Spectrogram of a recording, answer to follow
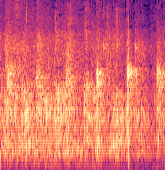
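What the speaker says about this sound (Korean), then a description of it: "박수하겠습니다." Church congregation applauding after an exhortation at a Korean Holiness church service, a short patter of hand claps, moderately loud and even, fading at the end.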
